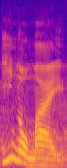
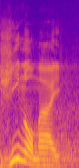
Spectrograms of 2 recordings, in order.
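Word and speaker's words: inomai (γίνομαι): Em grego, a, a palavra é inomai, ou como pronuncio em português, ginomai.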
